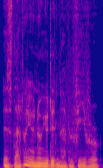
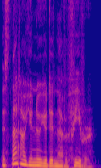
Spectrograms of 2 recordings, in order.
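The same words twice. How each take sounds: First: "how" carries the weight; stress on how. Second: "that" hit higher and louder; stress on that. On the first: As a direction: push the word "how". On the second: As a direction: lean on the word "that". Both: Acted. Question repeated, stress moved.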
